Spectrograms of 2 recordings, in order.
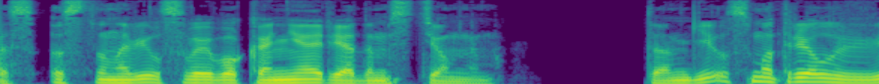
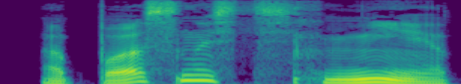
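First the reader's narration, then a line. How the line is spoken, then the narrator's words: Slow, insinuating. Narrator (Russian): сказал он медленно, подразумевая что-то другое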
